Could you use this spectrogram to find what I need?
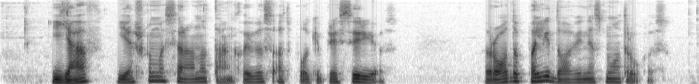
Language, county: Lithuanian, Kaunas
